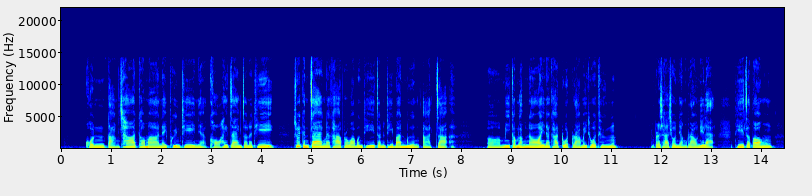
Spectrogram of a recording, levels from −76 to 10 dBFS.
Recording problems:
none

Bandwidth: 14.5 kHz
